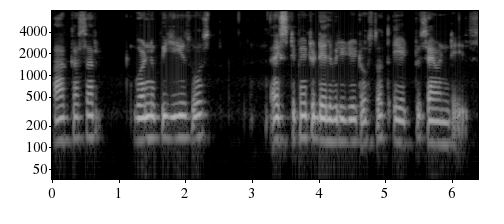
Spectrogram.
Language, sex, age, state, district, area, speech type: Kashmiri, male, 18-30, Jammu and Kashmir, Pulwama, urban, spontaneous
